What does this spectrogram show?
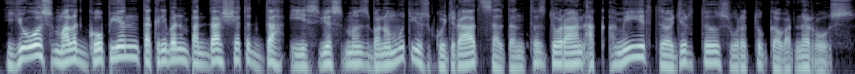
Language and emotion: Kashmiri, neutral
